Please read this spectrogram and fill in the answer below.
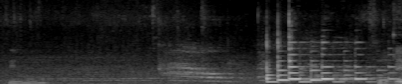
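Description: An electronic ringtone melody of clean beeping notes stepping between a few pitches, starting suddenly about two and a half seconds in and the loudest sound here, after a brief voice.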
